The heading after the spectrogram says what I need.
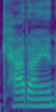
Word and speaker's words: cation: The term cation is pronounced cation.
